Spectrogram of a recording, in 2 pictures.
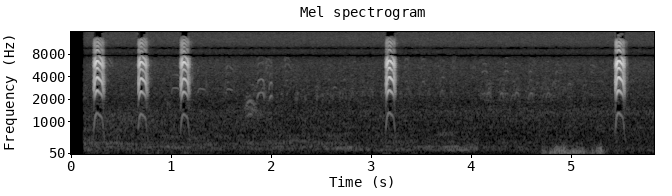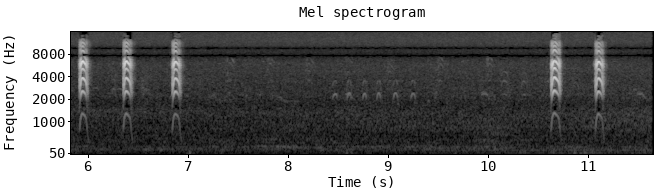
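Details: Prairie dogs at Valle Caldera, New Mexico, giving an alarm call: short, sharp, high chirps, singly or in quick runs of three or four, separated by pauses, with a faint low rumble near the middle.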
